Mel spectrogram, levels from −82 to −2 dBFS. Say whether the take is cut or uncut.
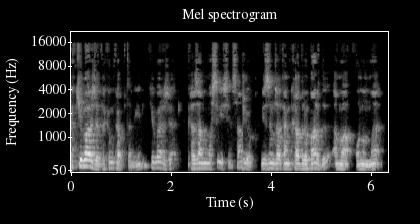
cut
